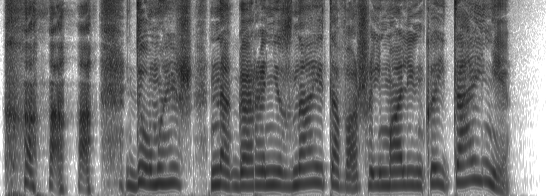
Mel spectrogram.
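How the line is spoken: Mad cackling laughter. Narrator (Russian): Хока хохотала как безумная

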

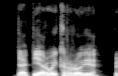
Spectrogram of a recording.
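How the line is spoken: Stern warning. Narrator (Russian): предупредил конунг строго

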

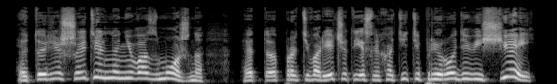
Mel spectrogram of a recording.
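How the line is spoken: Moaning aloud. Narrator (Russian): Он застонал в голос

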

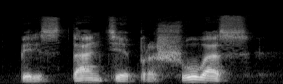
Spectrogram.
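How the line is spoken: Very quiet. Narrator (Russian): совсем тихо проговорил Половцев

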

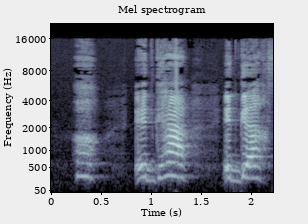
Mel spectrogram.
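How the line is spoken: Breathless exclamation. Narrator (French): s'écria-t-elle haletante

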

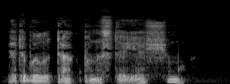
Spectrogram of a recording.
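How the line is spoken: Whispered. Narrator (Russian): шепотом произнесла Найнев

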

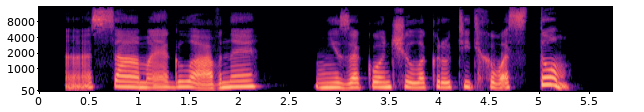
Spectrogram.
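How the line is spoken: Loud nasty creaking voice. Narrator (Russian): На весь кабинет проскрипел противный голос главного советника

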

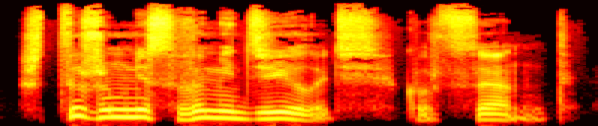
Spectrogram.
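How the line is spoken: Heavy sigh. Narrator (Russian): Тяжело вздохнул директор

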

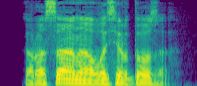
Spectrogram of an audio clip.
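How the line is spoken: Spoke loudly. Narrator (Russian): громко заговорил Дамиан

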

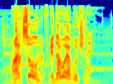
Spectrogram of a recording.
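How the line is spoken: Dashing bark. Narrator (Russian): Молодецкий гаркнул

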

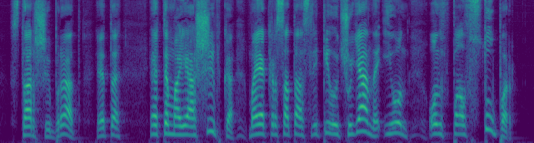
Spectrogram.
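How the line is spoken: Frightened, ashamed mumble. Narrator (Russian): испуганно и стыдливо, пробормотал

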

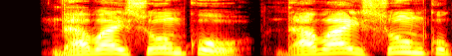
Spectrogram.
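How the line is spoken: Many voices shouting together. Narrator (Russian): кричали все чуть не хором

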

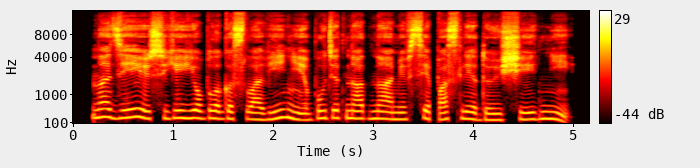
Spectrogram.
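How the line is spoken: Plain. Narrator (Russian): сказал Коджи

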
